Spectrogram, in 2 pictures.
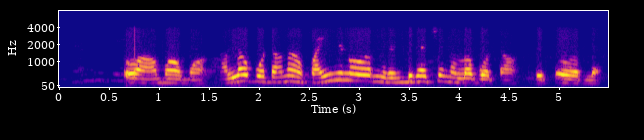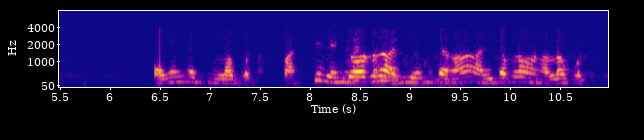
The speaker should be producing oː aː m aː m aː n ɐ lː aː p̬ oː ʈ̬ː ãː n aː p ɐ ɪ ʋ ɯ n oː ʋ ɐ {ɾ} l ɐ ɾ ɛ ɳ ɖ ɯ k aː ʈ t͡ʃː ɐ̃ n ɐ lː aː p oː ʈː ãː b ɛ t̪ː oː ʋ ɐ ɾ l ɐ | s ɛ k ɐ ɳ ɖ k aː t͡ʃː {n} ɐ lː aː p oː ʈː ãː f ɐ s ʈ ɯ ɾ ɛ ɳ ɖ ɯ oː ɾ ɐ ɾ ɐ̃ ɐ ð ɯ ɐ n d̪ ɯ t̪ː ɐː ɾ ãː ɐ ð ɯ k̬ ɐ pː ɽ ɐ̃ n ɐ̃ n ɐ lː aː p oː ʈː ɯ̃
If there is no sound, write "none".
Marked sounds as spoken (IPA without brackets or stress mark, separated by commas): ɾ, n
